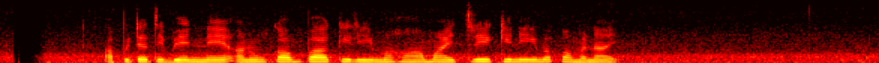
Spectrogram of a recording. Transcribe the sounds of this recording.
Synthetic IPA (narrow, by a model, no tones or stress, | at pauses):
a̰piʈət̪ibenːeʔanuŋkampaːkiɾiːməɦaːmajt̪ɾiːkiniːməpamənaj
